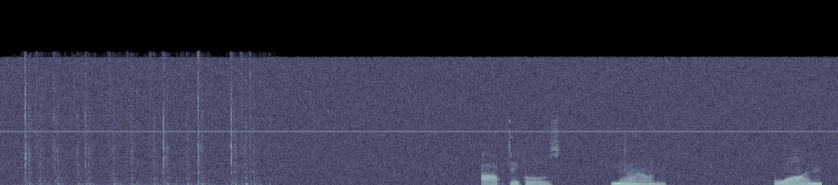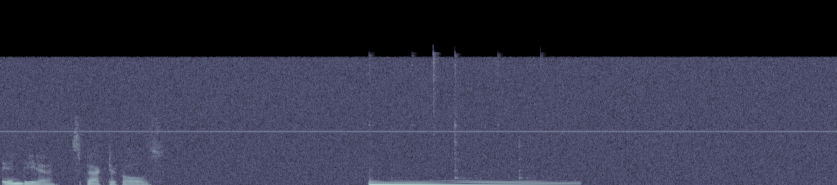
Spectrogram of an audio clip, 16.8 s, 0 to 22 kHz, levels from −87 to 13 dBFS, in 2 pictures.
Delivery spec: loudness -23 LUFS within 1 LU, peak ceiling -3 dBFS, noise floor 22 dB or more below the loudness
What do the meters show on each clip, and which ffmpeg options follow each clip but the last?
steady tone 6400 Hz; tone level -41 dBFS; noise floor -36 dBFS; noise floor target -49 dBFS; loudness -27.0 LUFS; peak -5.5 dBFS; loudness target -23.0 LUFS
-> -af "bandreject=f=6.4k:w=30"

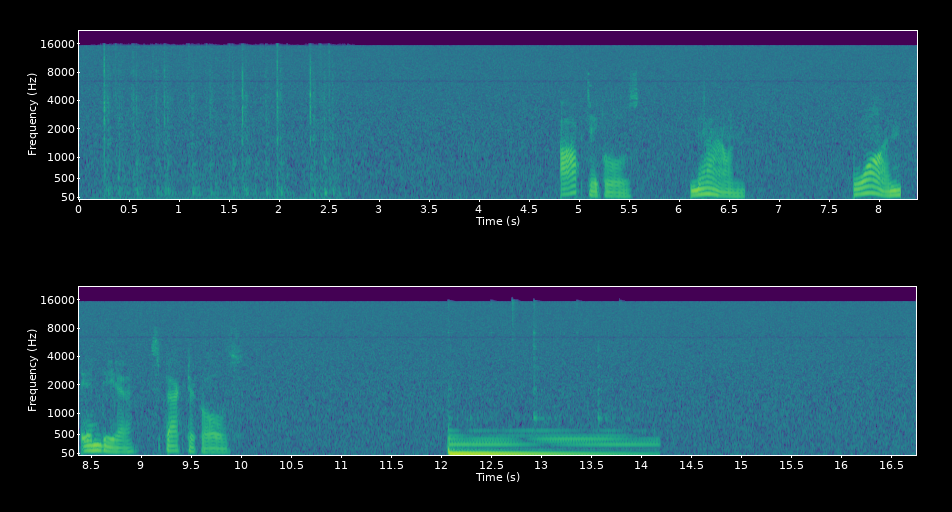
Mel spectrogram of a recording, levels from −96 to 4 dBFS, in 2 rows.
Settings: steady tone none; noise floor -37 dBFS; noise floor target -49 dBFS
-> -af "afftdn=nr=12:nf=-37"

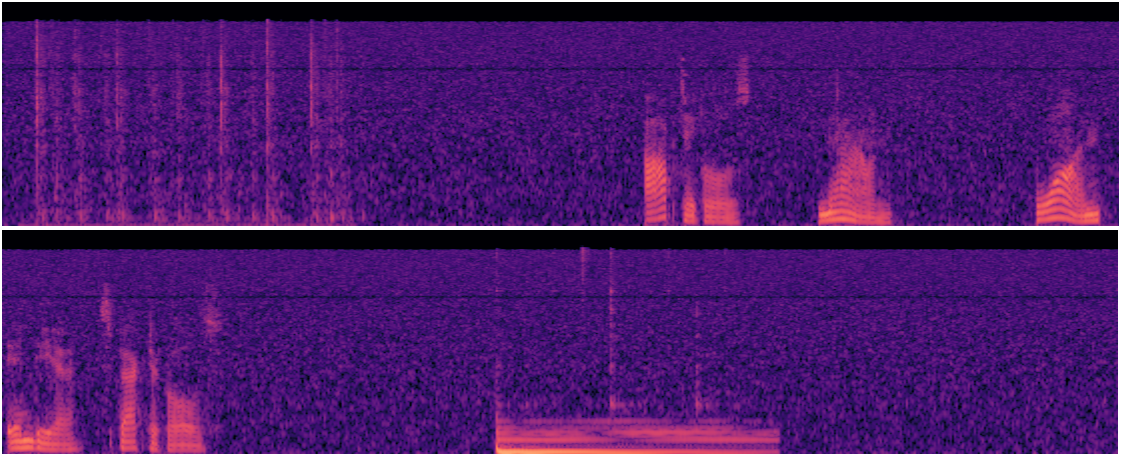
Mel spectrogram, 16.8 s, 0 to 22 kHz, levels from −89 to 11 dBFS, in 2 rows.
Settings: noise floor -44 dBFS; noise floor target -48 dBFS
-> -af "afftdn=nr=6:nf=-44"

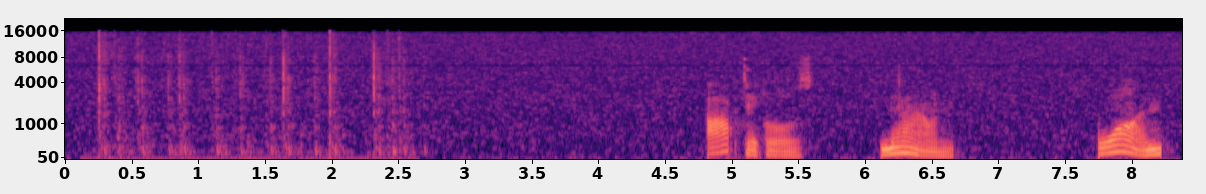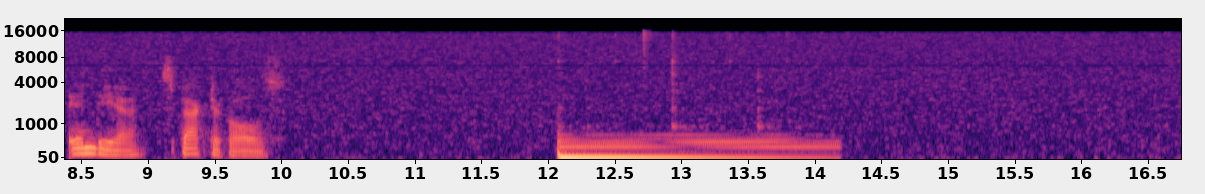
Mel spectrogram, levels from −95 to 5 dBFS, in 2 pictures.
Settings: noise floor -48 dBFS; loudness -25.5 LUFS; peak -6.5 dBFS; loudness target -23.0 LUFS
-> -af "volume=2.5dB"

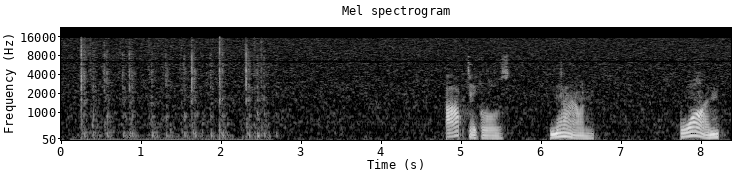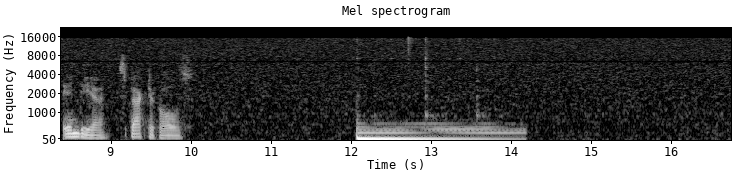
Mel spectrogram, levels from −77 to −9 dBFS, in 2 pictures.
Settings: loudness -23.0 LUFS; peak -4.0 dBFS; noise floor -46 dBFS

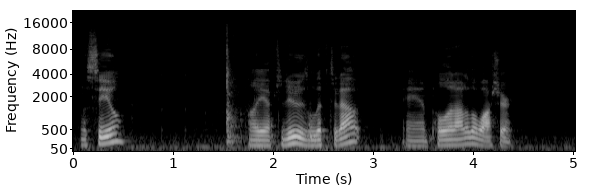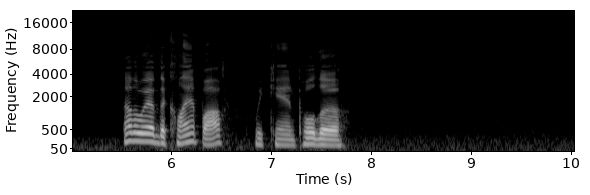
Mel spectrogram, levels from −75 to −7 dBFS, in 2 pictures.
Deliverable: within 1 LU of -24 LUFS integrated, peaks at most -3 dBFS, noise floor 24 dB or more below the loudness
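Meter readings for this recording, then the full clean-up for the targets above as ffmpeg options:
loudness -33.5 LUFS; peak -17.0 dBFS; loudness target -24.0 LUFS
-> -af "volume=9.5dB"

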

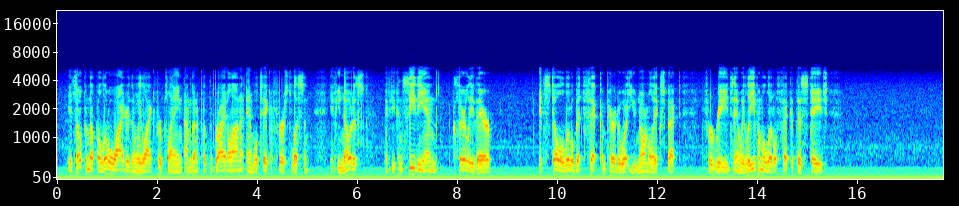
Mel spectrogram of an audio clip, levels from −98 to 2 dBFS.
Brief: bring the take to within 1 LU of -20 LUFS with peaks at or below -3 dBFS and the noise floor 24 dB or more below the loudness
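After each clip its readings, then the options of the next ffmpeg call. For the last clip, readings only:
hum 50 Hz; harmonics up to 250 Hz; hum level -39 dBFS; loudness -27.5 LUFS; peak -12.0 dBFS; loudness target -20.0 LUFS
-> -af "bandreject=f=50:t=h:w=4,bandreject=f=100:t=h:w=4,bandreject=f=150:t=h:w=4,bandreject=f=200:t=h:w=4,bandreject=f=250:t=h:w=4"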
